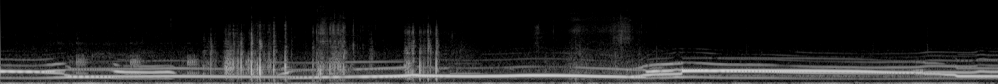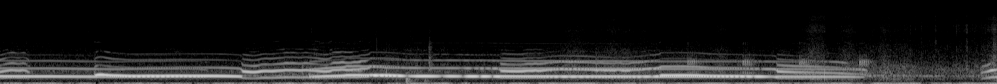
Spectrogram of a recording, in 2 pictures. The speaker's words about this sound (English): Wolves are fully protected and very vocal in Yellowstone National Park.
